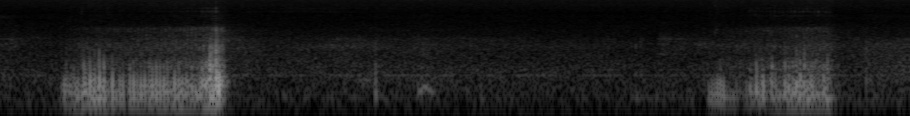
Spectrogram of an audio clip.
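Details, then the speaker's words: Sleeping pet snoring, reportedly a daily occurrence: two low, rattling snores with a quiet gap between them. "Roxy. Did you know you snore? Yeah?"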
